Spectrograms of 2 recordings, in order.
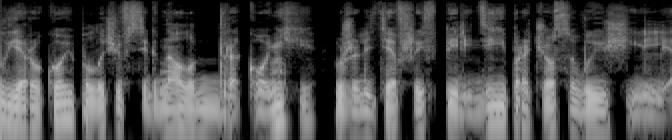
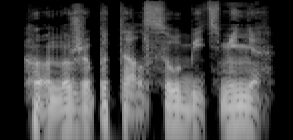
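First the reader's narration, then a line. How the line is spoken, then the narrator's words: Wry snort. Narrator (Russian): хмыкнул я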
